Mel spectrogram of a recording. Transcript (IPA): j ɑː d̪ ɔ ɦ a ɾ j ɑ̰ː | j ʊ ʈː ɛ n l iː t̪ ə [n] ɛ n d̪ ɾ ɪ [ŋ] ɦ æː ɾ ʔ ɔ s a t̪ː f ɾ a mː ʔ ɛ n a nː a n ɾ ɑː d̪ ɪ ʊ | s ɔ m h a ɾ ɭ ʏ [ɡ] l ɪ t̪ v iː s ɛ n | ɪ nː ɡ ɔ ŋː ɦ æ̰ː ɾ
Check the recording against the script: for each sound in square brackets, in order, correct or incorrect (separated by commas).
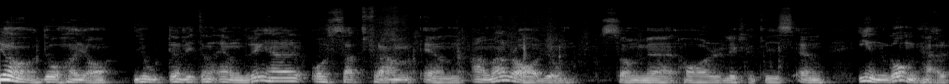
correct, correct, incorrect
